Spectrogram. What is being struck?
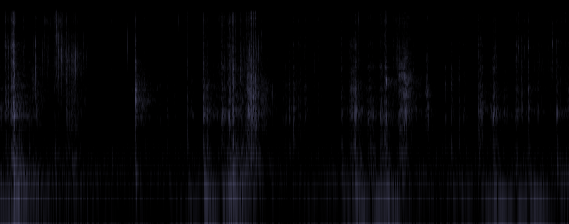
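Bar of soap cut with a blade.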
